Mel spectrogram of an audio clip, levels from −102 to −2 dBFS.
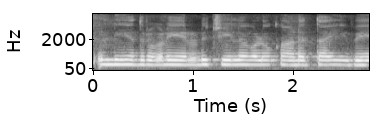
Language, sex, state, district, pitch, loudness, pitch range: Kannada, female, Karnataka, Bidar, 205 Hz, -12 LUFS, 200-205 Hz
